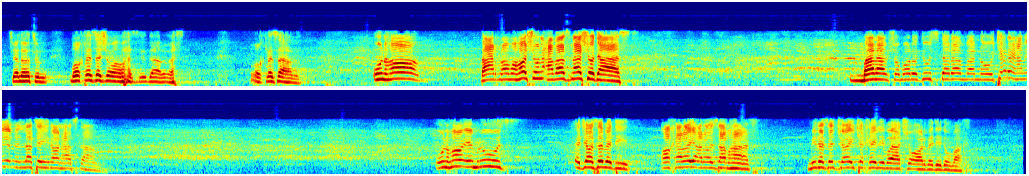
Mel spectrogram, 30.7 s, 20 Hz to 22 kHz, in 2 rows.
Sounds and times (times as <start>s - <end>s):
Narration, monologue: 0.0s - 3.0s, 3.7s - 4.7s, 5.6s - 6.4s, 7.2s - 9.6s, 12.7s - 17.0s, 21.9s - 23.2s, 23.9s - 30.0s
Male speech, man speaking: 0.1s - 2.8s, 3.8s - 4.6s, 5.6s - 6.3s, 7.2s - 9.5s, 12.7s - 16.9s, 21.9s - 23.1s, 24.0s - 26.8s, 27.5s - 29.9s.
